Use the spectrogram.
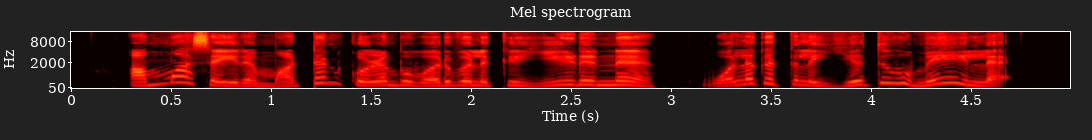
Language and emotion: Tamil, happy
